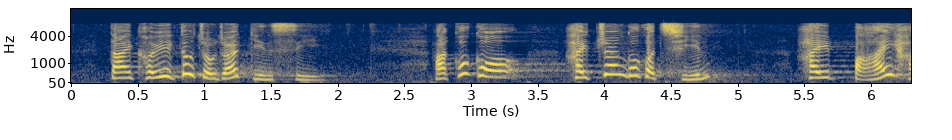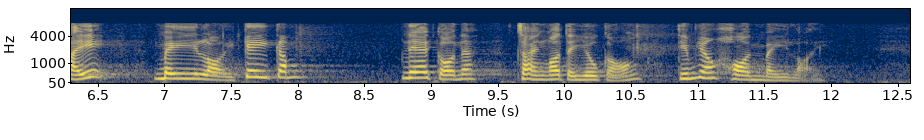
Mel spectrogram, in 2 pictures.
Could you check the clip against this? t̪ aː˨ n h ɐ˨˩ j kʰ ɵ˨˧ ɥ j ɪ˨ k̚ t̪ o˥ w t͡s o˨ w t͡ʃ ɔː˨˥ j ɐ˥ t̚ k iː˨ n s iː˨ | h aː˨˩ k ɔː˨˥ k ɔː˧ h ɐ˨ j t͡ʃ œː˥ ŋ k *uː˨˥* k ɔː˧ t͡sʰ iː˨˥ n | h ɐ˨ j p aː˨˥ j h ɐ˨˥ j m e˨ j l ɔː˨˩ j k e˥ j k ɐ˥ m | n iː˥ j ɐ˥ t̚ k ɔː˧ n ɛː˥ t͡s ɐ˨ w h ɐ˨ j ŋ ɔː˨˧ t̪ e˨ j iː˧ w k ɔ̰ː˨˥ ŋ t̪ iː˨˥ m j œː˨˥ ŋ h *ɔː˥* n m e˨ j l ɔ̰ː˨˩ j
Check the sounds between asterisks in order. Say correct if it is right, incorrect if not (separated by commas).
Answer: incorrect, incorrect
